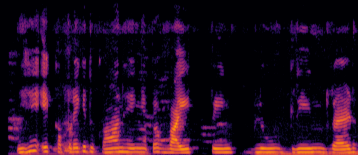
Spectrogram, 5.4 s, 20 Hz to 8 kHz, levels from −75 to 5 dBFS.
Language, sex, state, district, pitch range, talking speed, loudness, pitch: Hindi, female, Rajasthan, Jaipur, 180-200 Hz, 155 wpm, -19 LUFS, 190 Hz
